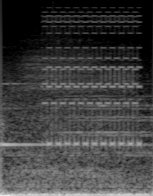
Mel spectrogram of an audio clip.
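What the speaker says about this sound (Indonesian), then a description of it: "telepon Mas Wahyu ini tak henti-hentinya berdering" A telephone rings loudly and close with a steady, bright electronic tone over a heavy, rumbling background.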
